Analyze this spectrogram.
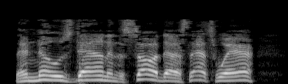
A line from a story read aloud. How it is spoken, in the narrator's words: I shouted at them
